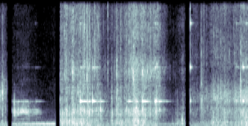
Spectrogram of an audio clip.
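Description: Crackers rattle as they pour into a bowl.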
